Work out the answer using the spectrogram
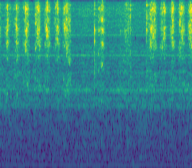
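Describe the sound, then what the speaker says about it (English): A steel fire striker being filed with a hand file, steady rhythmic rasping strokes close up, with a short pause midway before the strokes resume. "let's do a little file test on it."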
